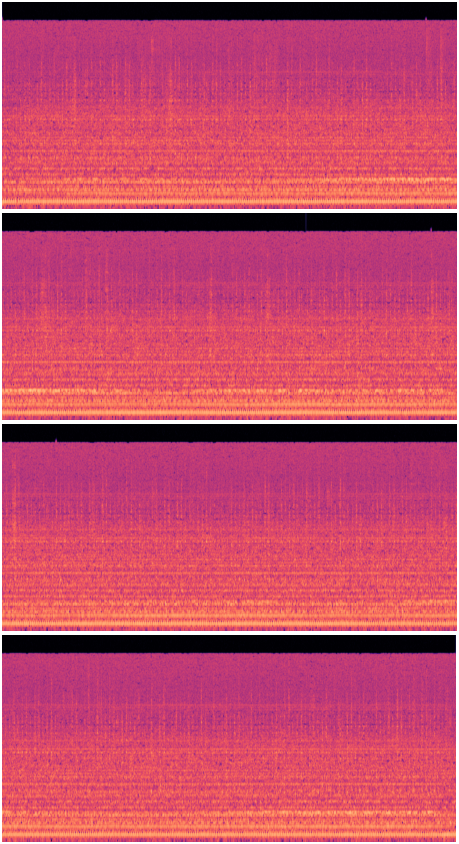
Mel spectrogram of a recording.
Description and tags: microwave loop
Sound of a microwave at work. Recorded with a Sony IC Recorder and processed in FL Studio's Edison sound editor.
